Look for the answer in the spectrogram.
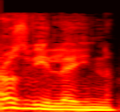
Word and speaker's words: Rose Villain: Rose Villain.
